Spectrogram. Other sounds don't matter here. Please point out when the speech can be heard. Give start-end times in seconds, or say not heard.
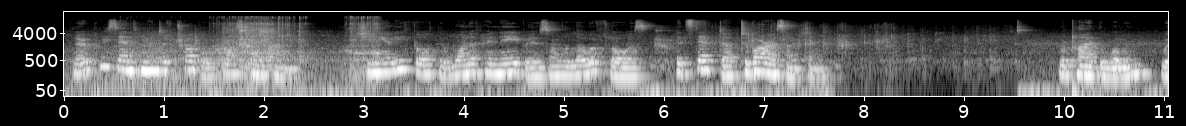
0.1-7.7, 9.5-10.9.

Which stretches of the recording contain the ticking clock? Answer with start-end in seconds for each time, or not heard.
not heard.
